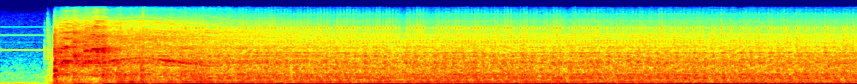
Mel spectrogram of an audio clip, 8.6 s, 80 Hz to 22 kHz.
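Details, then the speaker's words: 2016 Polaris Ranger 900XP after the throttle body was cleaned and refitted: catches quickly and settles into a low idle with a slightly uneven beat. The 8–10-month-old fuel, smelling like nail polish remover, is suspected. Still rough running. "Okay, I like that way better. It is running a little bit rough still."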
